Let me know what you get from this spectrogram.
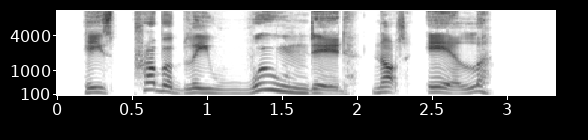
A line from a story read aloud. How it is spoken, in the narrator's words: replied Monsieur de Tréville crossly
